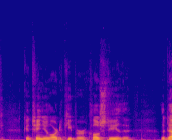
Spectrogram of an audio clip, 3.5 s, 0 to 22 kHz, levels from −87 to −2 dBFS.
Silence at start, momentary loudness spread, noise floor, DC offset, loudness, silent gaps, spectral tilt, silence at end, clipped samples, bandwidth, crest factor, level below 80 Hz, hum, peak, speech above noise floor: 0 s; 12 LU; -52 dBFS; under 0.1%; -31 LUFS; none; -6.5 dB/octave; 0 s; under 0.1%; 13 kHz; 20 dB; -50 dBFS; none; -10 dBFS; 22 dB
